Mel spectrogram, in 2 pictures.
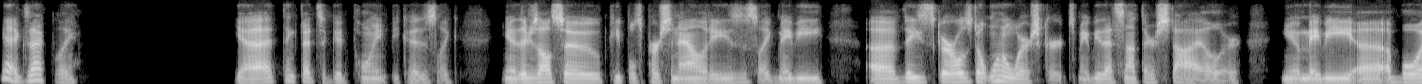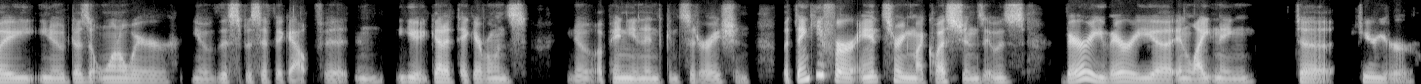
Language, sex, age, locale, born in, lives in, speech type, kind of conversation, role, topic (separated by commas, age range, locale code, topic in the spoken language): English, male, 30-34, en-US, United States, United States, conversation, podcast, host, In what ways do your clothing choices reflect your personality and values?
